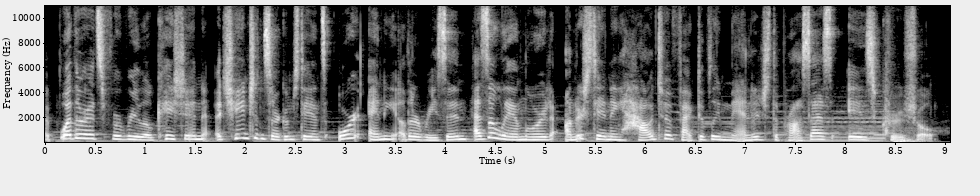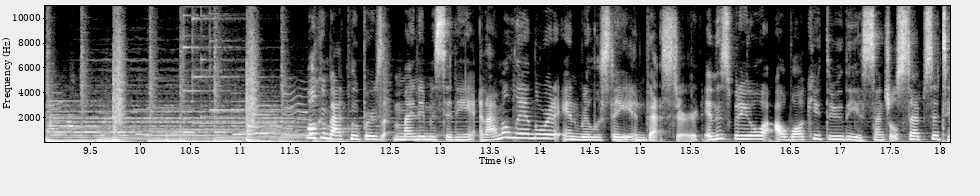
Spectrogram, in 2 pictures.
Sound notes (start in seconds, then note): 8.1 upbeat music; 10.3 logo chiming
